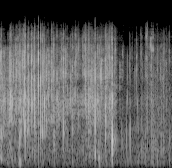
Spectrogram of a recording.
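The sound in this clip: Crinkling plastic as an instant noodle packet is torn open: dense, irregular crackles and rustles throughout, with a few sharper snaps standing out.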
